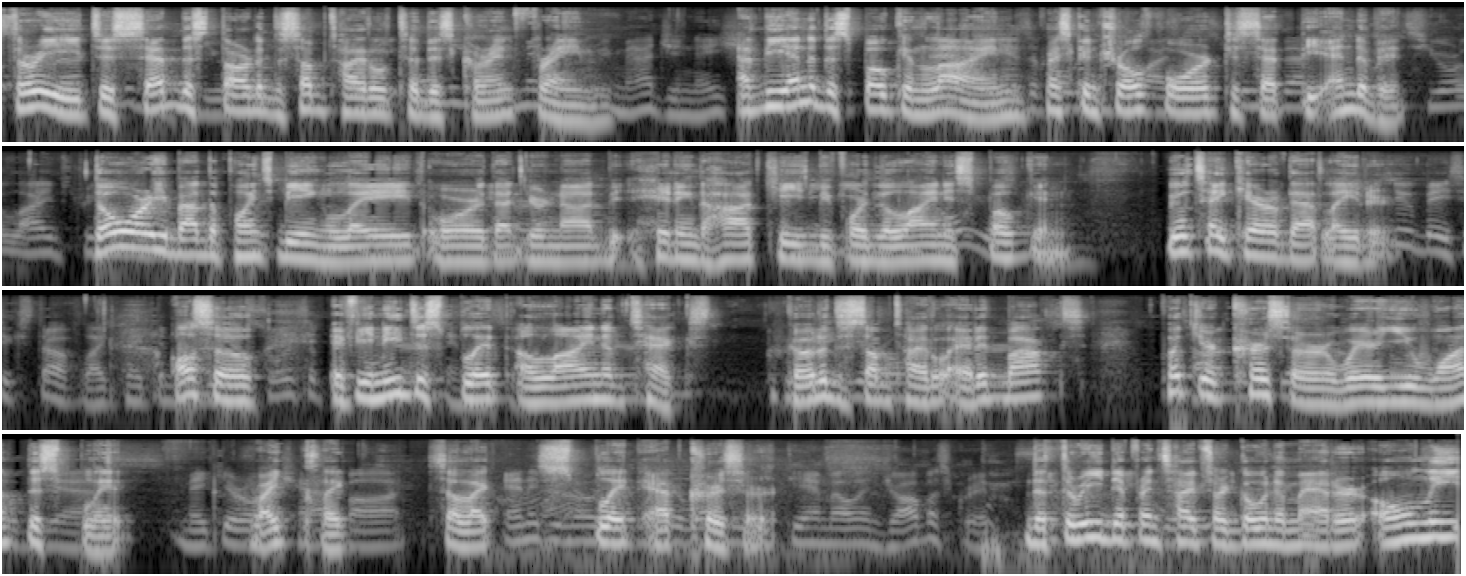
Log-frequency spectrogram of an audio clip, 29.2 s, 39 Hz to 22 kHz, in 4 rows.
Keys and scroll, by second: 0.8 ctrl+3, 4.2 ctrl+4, 10.9 ctrl+3, 13.2 ctrl+4, 18.0 ctrl+p.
